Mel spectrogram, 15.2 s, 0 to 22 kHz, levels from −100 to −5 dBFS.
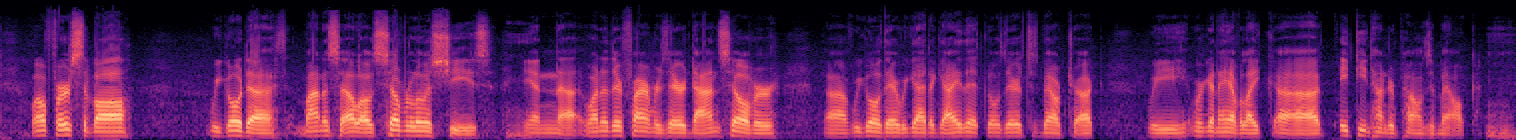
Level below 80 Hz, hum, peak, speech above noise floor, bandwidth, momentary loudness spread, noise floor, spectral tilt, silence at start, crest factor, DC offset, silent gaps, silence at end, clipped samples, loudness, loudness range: -72 dBFS; none; -6 dBFS; 37 dB; 15 kHz; 12 LU; -59 dBFS; -4 dB/octave; 0.3 s; 16 dB; under 0.1%; none; 0 s; under 0.1%; -23 LUFS; 4 LU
